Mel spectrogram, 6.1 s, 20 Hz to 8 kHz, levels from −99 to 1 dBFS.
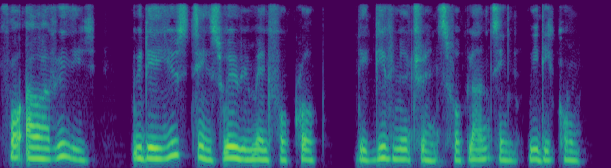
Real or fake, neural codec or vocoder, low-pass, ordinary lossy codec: fake; codec, 16 kHz, 2 kbps, FunCodec, trained on Chinese and English, 25 frames a second; 7.2 kHz; none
